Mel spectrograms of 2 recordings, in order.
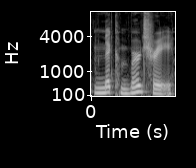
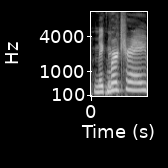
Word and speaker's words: McMurtray: How do you say your last name? McMurtry? – Okay, this is McMurtry. McMurtry, McMurtry. – McMurtry. I mean, yeah. It's kind of like it's spelled.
